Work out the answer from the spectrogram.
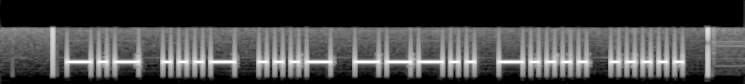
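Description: Telephone keypad DTMF tones as an emergency dispatcher dials a callback number. Many short, steady beeps come in quick runs, with a sharp click at the start and end and no voices.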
